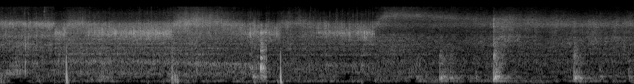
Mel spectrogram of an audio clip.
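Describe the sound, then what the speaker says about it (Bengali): Onion with garlic paste and ginger paste sautéing in a pan for chicken biryani, a steady sizzling hiss throughout with occasional sharp clicks and scrapes of stirring, close and moderately loud, no voices. "রসুন বাটা এবং আদা বাটা দিয়ে ভালো করে কষিয়ে নেব"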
